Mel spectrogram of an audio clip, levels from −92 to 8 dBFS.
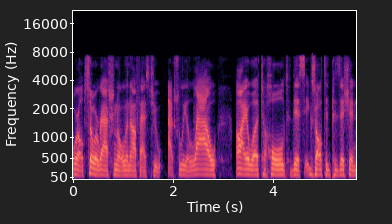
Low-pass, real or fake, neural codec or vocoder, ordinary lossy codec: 7.2 kHz; real; none; AAC, 48 kbps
